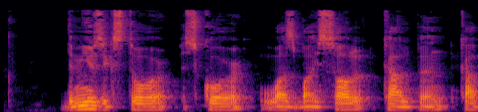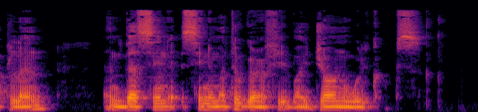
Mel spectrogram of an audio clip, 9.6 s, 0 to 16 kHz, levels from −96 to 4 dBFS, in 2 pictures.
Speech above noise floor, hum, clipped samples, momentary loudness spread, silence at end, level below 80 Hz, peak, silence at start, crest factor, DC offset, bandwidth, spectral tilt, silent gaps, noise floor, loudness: 46 dB; none; under 0.1%; 10 LU; 0.6 s; -58 dBFS; -8 dBFS; 0.65 s; 20 dB; under 0.1%; 11.5 kHz; -5.5 dB/octave; none; -73 dBFS; -27 LUFS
